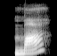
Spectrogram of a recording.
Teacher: It's just a simple straight shot from the top of your range to the very bottom. · It is a quick, decisive drop from high all the way down to low. It's not a gentle slide. · We're going to practice with the syllable ma that's just spelled m a. And we're going to apply that sharp falling fourth tone right to it.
